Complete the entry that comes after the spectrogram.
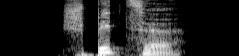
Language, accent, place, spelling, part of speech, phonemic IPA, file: German, Germany, Berlin, spitze, adjective / verb, /ˈʃpɪtsə/, De-spitze.ogg
- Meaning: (adjective) great, awesome; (verb) inflection of spitzen: 1. first-person singular present 2. first/third-person singular subjunctive I 3. singular imperative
